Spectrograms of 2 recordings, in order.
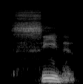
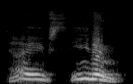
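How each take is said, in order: First: Said in the usual way. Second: Higher, very slow servant voice; hushed-slow servant's reveal; servant awed. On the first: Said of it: "repeated Mister Utterson". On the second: Acted. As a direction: let it sink in slowly as the frightened servant.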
